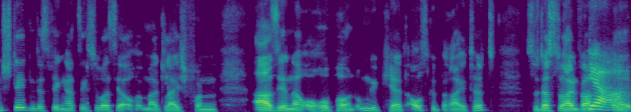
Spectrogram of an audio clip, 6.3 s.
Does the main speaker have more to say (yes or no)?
yes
